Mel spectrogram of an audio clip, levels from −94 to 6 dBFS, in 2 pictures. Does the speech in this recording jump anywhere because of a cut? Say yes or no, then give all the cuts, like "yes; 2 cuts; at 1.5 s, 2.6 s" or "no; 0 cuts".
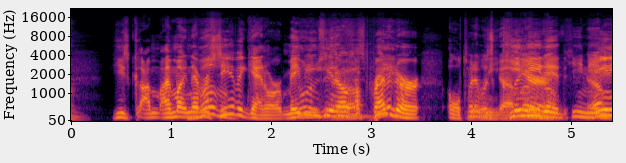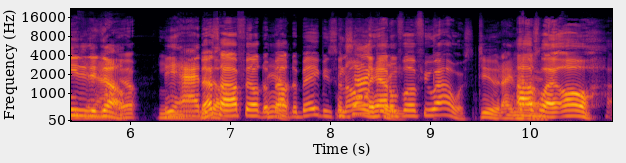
yes; 1 cut; at 3.6 s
